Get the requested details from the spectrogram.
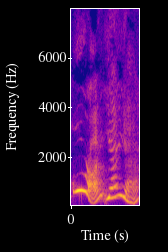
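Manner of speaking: hugely exaggerated, over-the-top, very high Welsh accent. Speaker recaps a TV show scene, quoting a woman's reply; over-the-top Welsh accent. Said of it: "really over-the-top Welsh accent".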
